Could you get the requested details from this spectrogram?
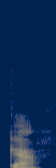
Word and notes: gaff: Australian English

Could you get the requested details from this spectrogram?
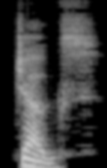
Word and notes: jugs: Australian English

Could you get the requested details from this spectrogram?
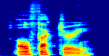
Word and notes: olfactory: Australian English

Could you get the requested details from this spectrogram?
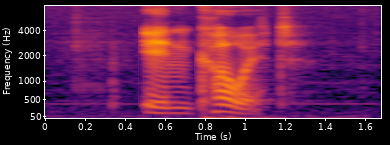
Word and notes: inchoate: American English

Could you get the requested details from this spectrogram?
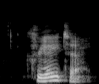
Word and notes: creator: British English

